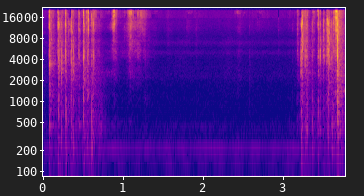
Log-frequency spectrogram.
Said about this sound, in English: We'll shuffle a few times.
